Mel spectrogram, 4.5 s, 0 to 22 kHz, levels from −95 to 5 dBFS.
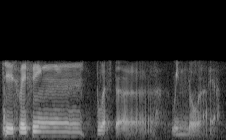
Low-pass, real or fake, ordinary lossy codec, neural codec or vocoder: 3.6 kHz; fake; AAC, 32 kbps; codec, 44.1 kHz, 7.8 kbps, Pupu-Codec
